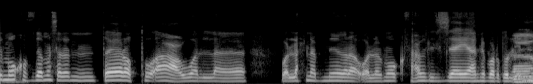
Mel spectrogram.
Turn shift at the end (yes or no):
yes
